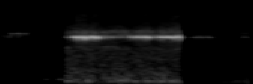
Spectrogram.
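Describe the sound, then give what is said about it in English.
A cricket trills in a steady, high-pitched burst lasting under a second, clear, with a few faint chirps before and after in an otherwise quiet background. “Who's got crickets?”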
